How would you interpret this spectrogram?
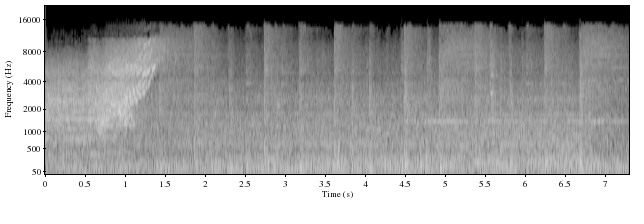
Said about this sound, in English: This is called a crusher. It's the final destination for the mining trucks. Pressure in the crusher is incredible. Falling in there would be deadly. Once crushed, the oil sand travels on a conveyor belt to the plant,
